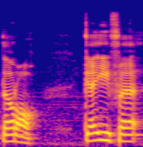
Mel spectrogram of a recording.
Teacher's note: ترى تا پتلا را موٹا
